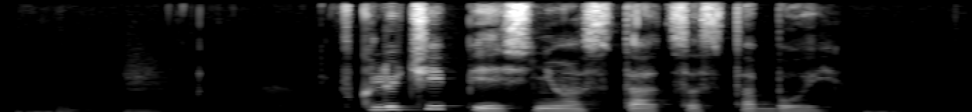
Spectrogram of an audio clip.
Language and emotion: Russian, neutral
